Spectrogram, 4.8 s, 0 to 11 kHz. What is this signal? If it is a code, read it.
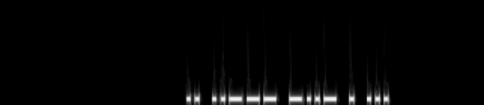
Morse code, heard as a keyed tone, about 28 wpm, 700 Hz. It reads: I2XES
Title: DXCC-100 Call Signs - 5 Characters - 28wpm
